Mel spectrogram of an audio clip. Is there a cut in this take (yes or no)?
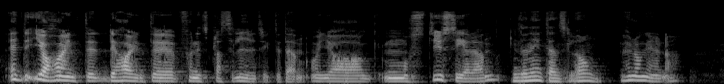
no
